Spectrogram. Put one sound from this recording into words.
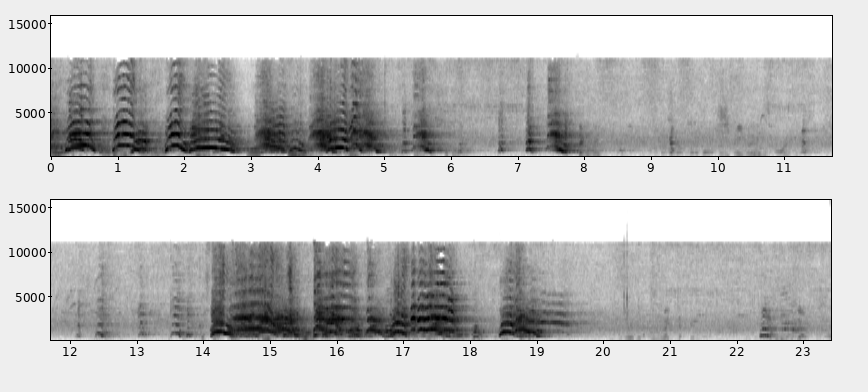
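Chimpanzees scream and hoot loudly in bursts.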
